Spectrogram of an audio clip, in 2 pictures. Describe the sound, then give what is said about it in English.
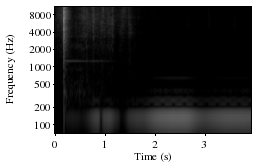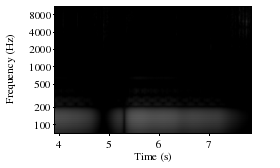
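A low, steady humming tone from a hearing test sounds loudly and evenly for a few seconds, cuts out briefly, then resumes before fading away, with a short noisy rustle at the start. “Keep your eyes closed, please, and tell me when you can hear the humming stop.”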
